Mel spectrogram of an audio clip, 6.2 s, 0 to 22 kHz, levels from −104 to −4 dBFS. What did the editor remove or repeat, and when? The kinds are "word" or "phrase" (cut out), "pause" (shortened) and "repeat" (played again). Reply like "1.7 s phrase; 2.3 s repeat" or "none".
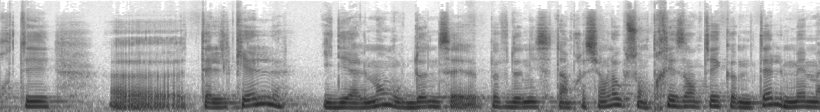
none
